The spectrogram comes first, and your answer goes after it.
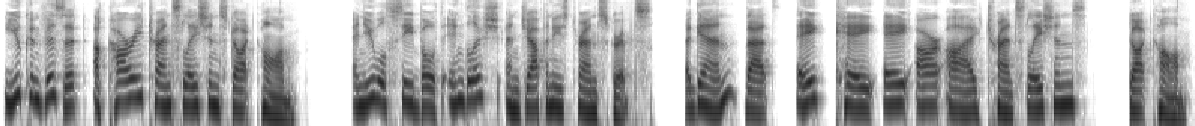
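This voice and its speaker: A woman's voice: mid-range voice, animated, a little slow, dry recording, clean studio sound. A woman podcast host reading a scripted narration aloud for language learners.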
